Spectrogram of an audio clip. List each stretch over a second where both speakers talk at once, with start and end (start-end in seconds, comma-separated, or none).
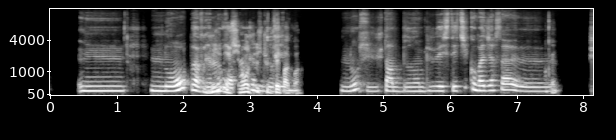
2.3-3.8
